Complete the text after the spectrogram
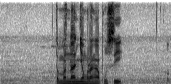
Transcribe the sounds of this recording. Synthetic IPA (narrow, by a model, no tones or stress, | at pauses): t̪əmənaɲɔŋraŋapusi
